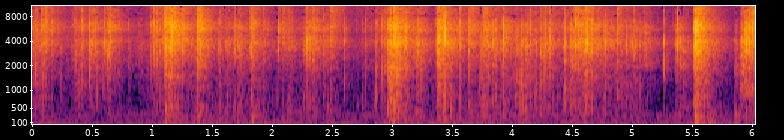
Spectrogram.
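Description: Packaging crinkling and rustling as it is handled, in irregular strokes, with one sharp click near the end.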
